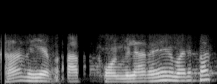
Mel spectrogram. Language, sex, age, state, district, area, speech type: Hindi, male, 60+, Uttar Pradesh, Hardoi, rural, conversation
